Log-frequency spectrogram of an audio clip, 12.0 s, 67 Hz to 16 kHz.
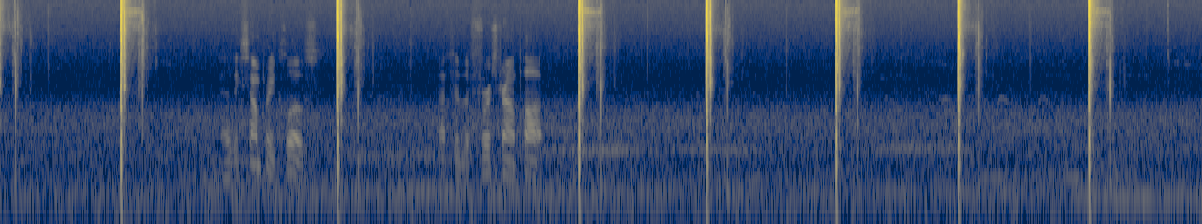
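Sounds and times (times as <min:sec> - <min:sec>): suppressed pistol shots: 0:05.8 - 0:06.2.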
